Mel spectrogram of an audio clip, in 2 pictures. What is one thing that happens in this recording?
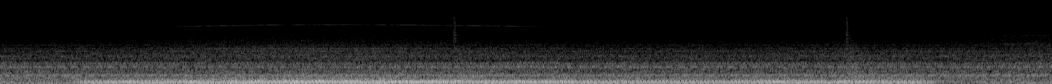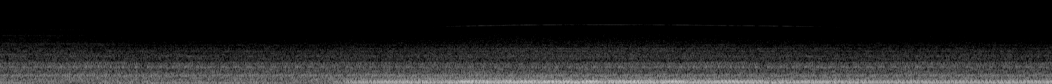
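A truck engine hums steadily, louder at times as it pulls harder.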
